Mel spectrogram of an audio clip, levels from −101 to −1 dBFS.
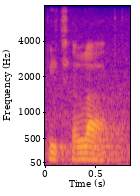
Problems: constant background noise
